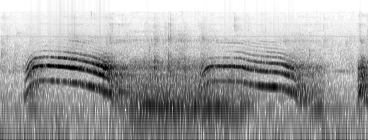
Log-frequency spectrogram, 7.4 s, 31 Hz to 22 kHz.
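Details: Misu, a Siamese (Wichienmaat) mother cat, recorded 2/1/2015 at 8:18 PM, gives two long drawn-out meows, each rising sharply, holding steady for over a second and then sliding down, separated by a quiet pause with a low indoor hum.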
